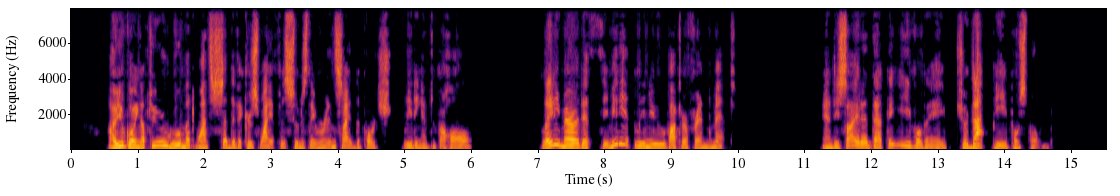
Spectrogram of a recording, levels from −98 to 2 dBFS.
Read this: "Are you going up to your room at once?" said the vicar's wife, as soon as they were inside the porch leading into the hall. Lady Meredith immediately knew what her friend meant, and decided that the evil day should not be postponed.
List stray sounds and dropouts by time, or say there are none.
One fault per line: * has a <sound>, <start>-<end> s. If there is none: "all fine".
all fine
